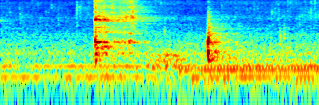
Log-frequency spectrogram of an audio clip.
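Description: Tempering of curry leaves is stirred into rava in a pan for oats pulihora, giving two short scraping, sizzling bursts over a faint background hum.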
